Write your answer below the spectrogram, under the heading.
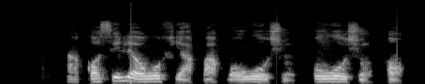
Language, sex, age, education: Yoruba, male, 46-60, tertiary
